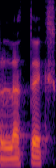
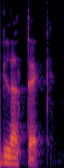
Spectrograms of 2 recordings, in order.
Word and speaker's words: LaTeX: T e x d'accord ça ne se dit pas latex comme la matière mais ça se dit latch comme technique d'accord donc si vous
